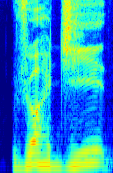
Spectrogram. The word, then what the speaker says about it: Jordi: Até falava com o Thiago, ele falou: "Ah, pô, o meu orientador é o Jordi na pronúncia correta".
